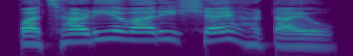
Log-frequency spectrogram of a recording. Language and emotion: Sindhi, neutral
